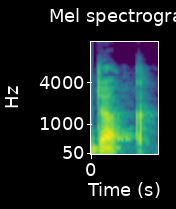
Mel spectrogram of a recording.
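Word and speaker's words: DUKW: amphibious trucks known as du KW pronounced duck so duck though originally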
